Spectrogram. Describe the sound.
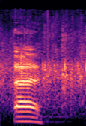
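Audience applause, brief and soft: a short voiced cheer rings out at the start, then a light, steady patter of clapping continues underneath for under a second.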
